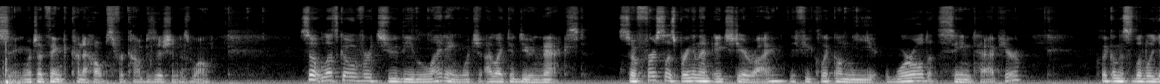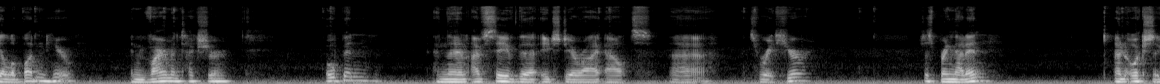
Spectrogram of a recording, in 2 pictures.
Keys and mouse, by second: 2.6-4.9 drag, 6.4 click, 8.5 click, 12.0-13.5 drag, 22.8 click.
